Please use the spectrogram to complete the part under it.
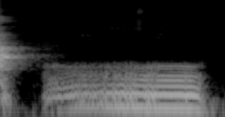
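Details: Baby poodle growling in offence at food offered on paper, in a small indoor room: one sustained, even, low rumbling growl lasting about one and a half seconds, ending abruptly.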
